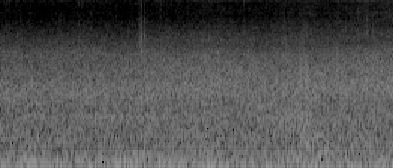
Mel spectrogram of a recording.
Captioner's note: water rushing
